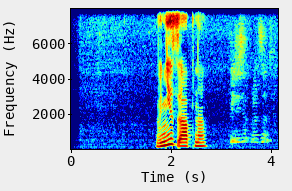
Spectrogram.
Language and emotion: Russian, neutral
